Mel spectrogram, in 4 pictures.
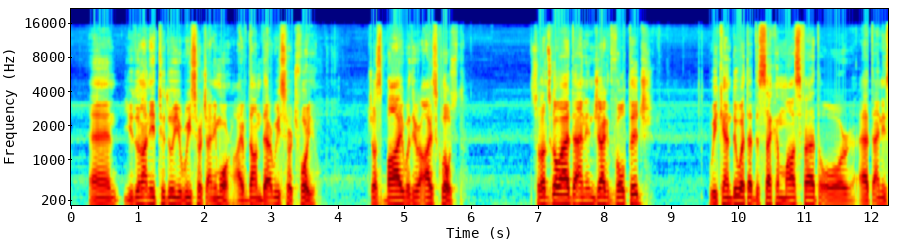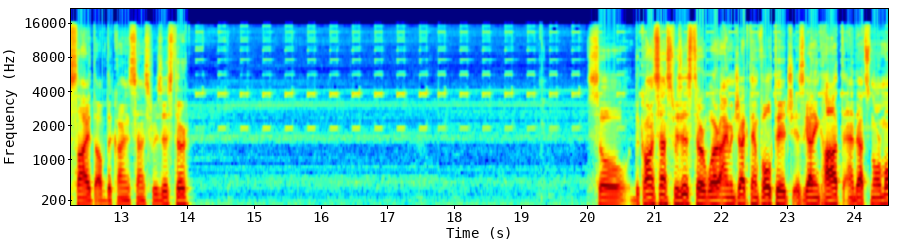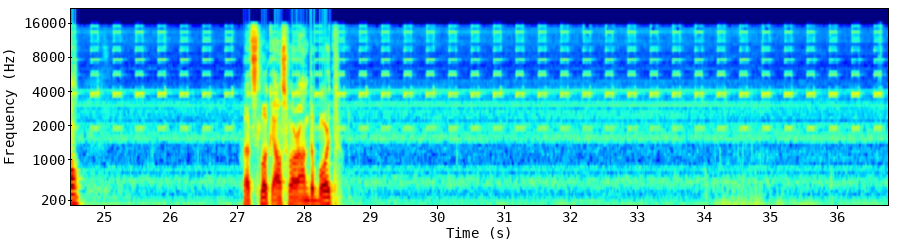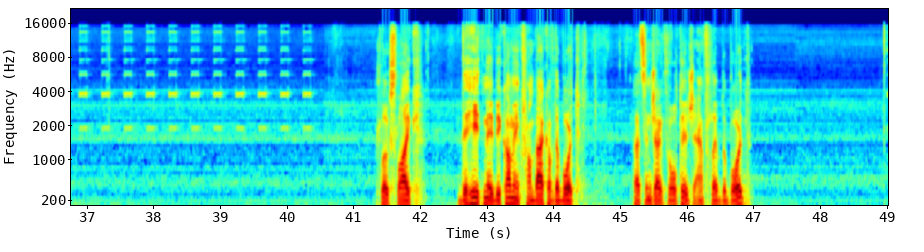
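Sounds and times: faint rapid electronic beeping: 14.1 - 27.0, 27.7 - 40.4.

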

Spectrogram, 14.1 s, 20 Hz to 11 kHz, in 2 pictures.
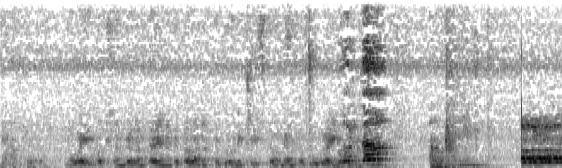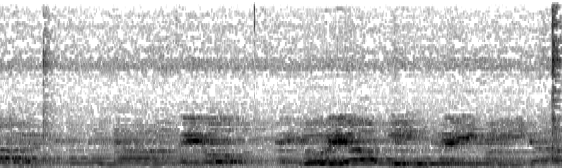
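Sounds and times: hymn music through tv speaker: 6.5 - 14.0.

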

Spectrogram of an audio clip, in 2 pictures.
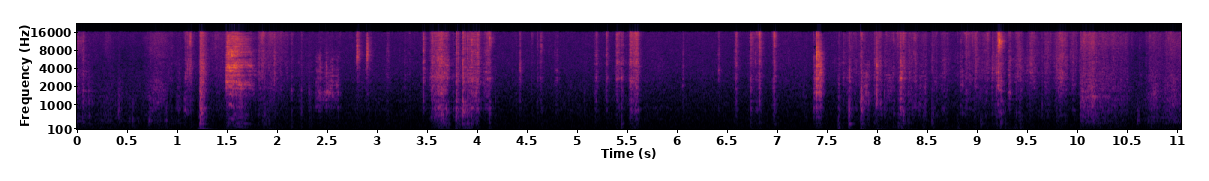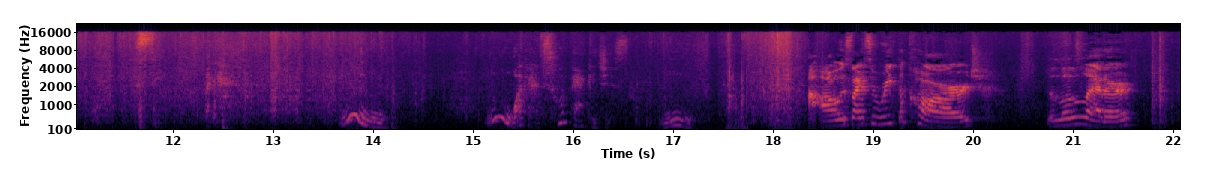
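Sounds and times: tissue paper rustling: 8.1 - 14.7, 17.2 - 18.6.

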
